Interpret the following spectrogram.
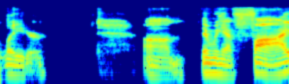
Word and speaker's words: phi: um then we have phi or phi and that's a ph sound like in phone you can see if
